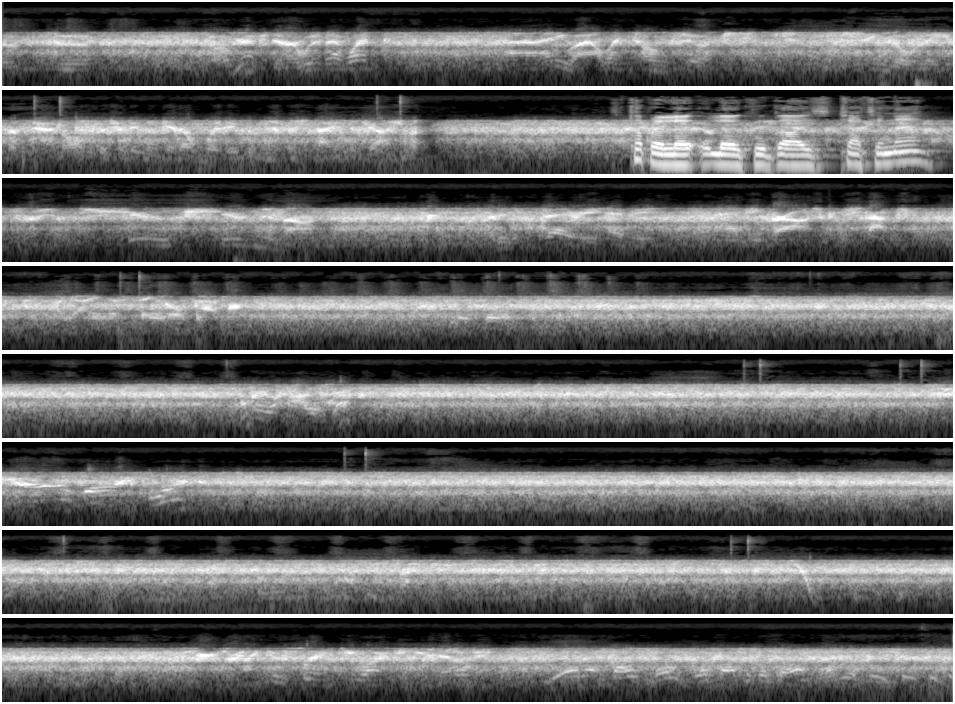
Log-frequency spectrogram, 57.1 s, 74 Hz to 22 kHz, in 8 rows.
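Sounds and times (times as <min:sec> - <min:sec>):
garbled radio voices: 0:00.0 - 0:57.0
radio band noise hiss: 0:00.0 - 0:57.0.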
